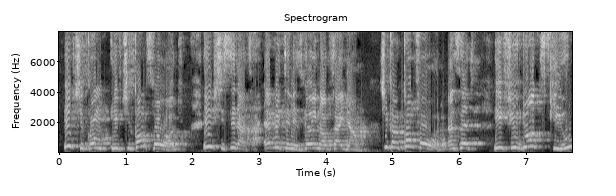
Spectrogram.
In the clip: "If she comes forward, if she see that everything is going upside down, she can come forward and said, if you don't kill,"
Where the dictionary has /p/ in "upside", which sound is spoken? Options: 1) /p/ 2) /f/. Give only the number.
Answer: 1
